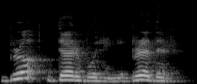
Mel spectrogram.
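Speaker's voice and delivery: ब्रदर split low as bruh-der, then whole; low ब्रदर, broken first and joined after; blend then word. Shown as a demonstration. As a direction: sound out ब्रदर with BR as one blend. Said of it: "तो उसको ब्र".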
